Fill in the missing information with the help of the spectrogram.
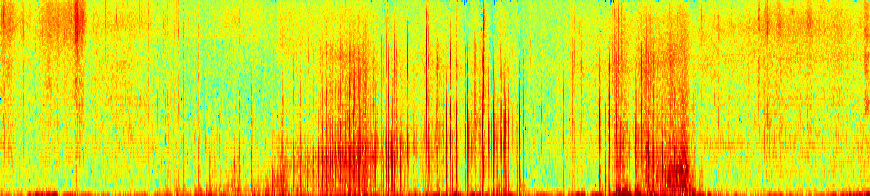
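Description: A soft, flexible brown leather (possibly faux leather) jacket sleeve, held in the hands in front of a handheld recorder, is crumpled and rubbed with long nails and fingertips. It gives a steady stream of low, muffled creaking and rustling with quick scratchy ticks, swelling louder around the middle and again near the end.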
